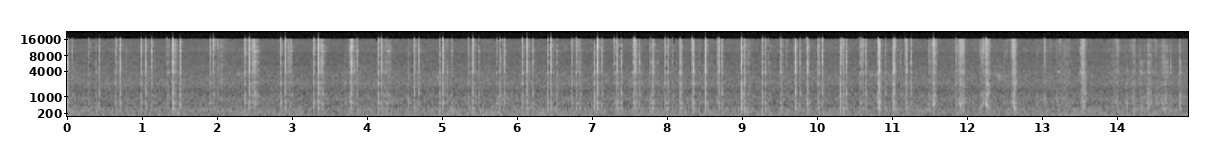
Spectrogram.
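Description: Long nails tap and scratch an embossed, green textured glass window pane set in a wooden frame. A rapid, steady stream of short, dry clicks with bright edges rides over a low, constant hum and soft scraping. Each tap dies away almost instantly, with a faint glassy tone around 700 Hz.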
